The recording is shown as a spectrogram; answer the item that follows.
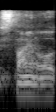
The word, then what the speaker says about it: Steinle: of Catherine's final stay no I think Steindl is the way that you pronounce her last name in San Francisco this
